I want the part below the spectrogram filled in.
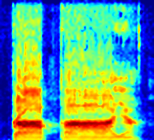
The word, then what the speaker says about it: Praptaya: Chữ Bra chúng ta đọc là hai nhịp, xong rồi chúng ta mới đóng chữ đó lại bằng chữ P phở nè. Praptaya, Praptaya. Đừng có đọc là Praptaya, Prap là không đúng, là Prap, Praptaya, Praptaya.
